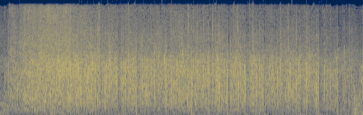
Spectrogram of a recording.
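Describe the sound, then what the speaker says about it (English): Sustained applause from a large audience in a conference hall at the UKIP autumn party conference in Bournemouth, dense and loud clapping that holds steady throughout with no speech over it. "Give yourselves a round of applause."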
